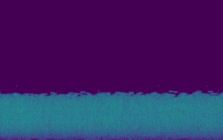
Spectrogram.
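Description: Shower spray running steadily, an even hiss of falling water.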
